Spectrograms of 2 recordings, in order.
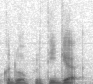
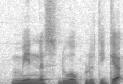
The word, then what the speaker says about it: ke-23: Ini bacanya ke-23, bukan minus 23, bukan gitu ya, atau negatif 23, bukan. Tapi emang penulisannya seperti ini, ke strip 23.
